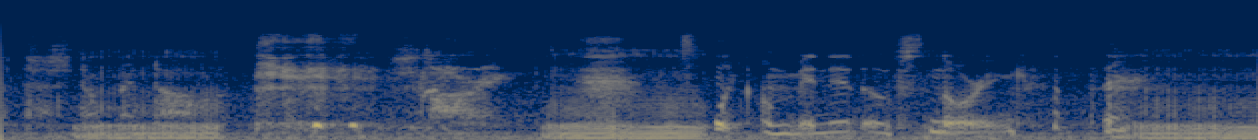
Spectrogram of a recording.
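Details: Puppy snoring very loudly like a human while asleep: loud rumbling snores, about three within a few seconds, with quiet talking between; snoring.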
